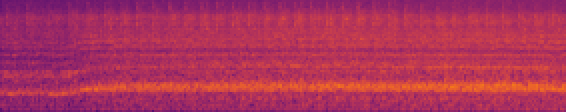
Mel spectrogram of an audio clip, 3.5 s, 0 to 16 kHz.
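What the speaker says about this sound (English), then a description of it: "Here I've got 8-ply of denim, and I'm going to sew through down to a piece of cotton" A Janome C30 sewing machine stitching through eight layers of denim down to cotton, producing a loud, steady motor whir with a sustained hum throughout and no talking.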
